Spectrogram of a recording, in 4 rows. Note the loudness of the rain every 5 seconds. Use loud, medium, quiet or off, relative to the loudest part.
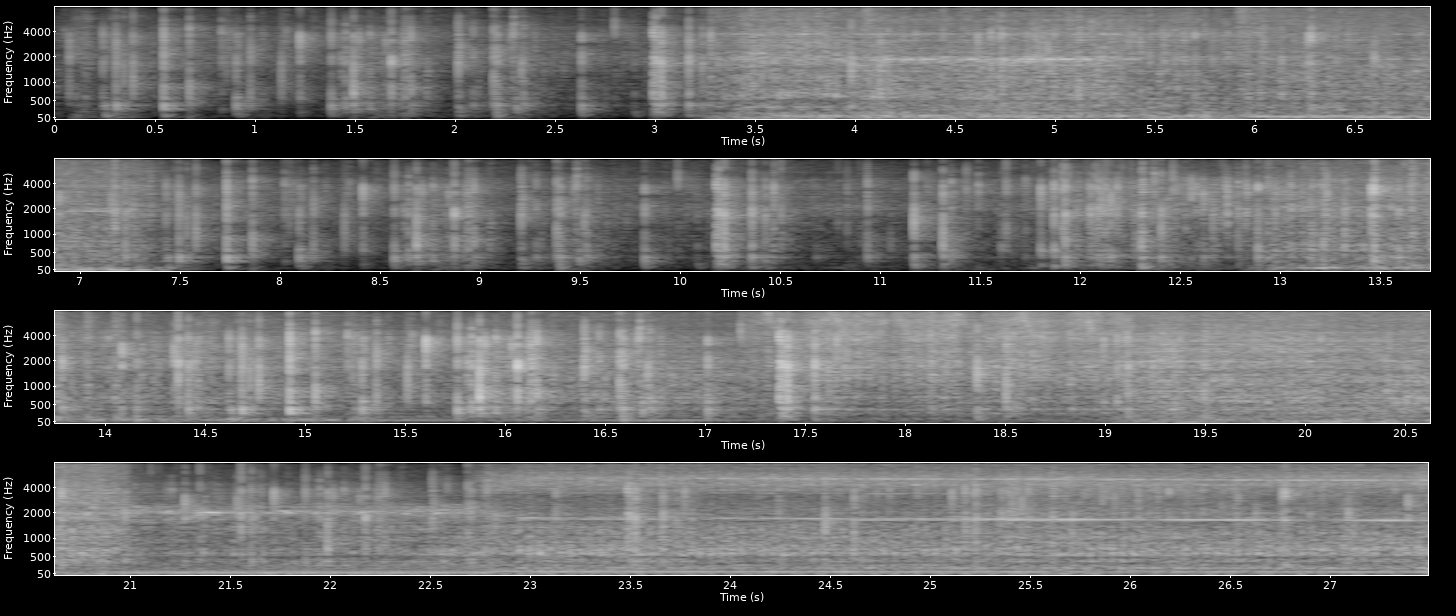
medium, medium, loud, loud, medium, medium.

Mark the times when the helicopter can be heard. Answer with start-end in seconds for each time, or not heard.
3.2-7.5, 12.8-27.4.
